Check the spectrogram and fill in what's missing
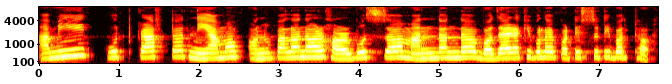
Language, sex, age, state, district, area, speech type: Assamese, female, 30-45, Assam, Dhemaji, rural, read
